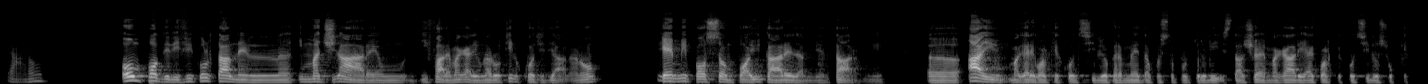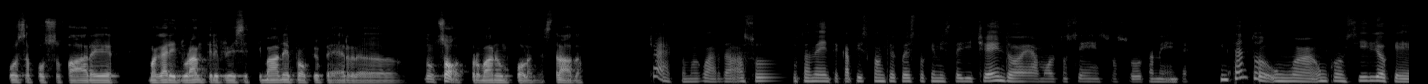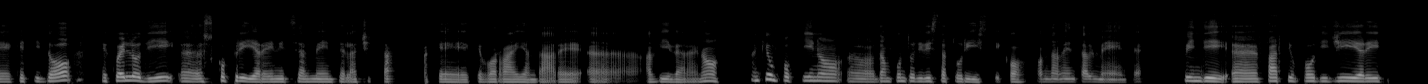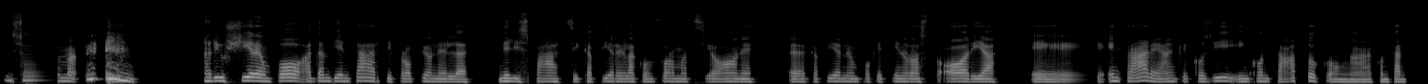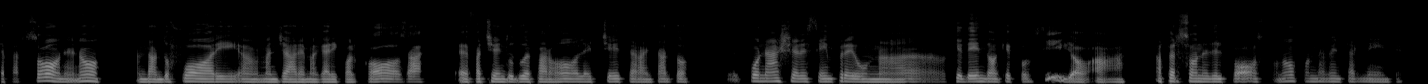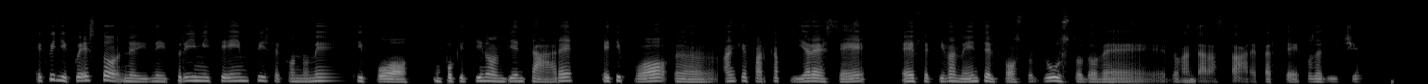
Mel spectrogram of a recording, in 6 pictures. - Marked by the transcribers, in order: other background noise; "Okay" said as "kay"; "Cioè" said as "ceh"; "proprio" said as "propio"; distorted speech; throat clearing; "proprio" said as "propio"
- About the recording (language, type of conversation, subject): Italian, advice, Come posso affrontare la solitudine dopo essermi trasferito/a in un posto che non conosco?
